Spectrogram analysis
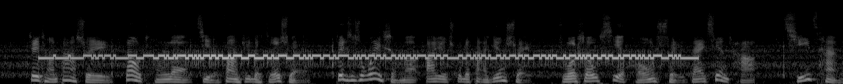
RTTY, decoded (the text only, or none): OTHER COMPONENTS USE VISUAL BASIC FOR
